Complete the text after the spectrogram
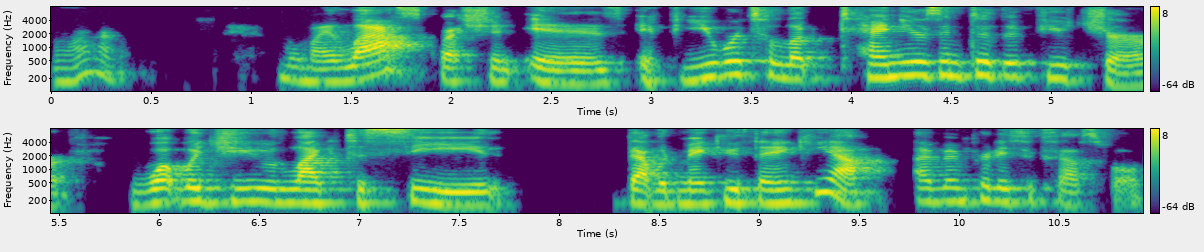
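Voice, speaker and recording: A woman speaks in a plain, everyday voice at a medium pitch. She goes at a fairly slow pace with ordinary pitch variation. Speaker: podcast host. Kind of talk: casual interview.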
